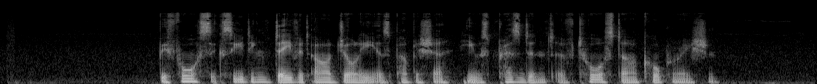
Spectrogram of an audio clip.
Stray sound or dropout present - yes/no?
no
